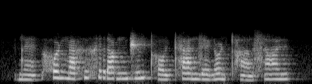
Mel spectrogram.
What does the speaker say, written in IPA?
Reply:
d̪ɛ̃˨ | xɔ˧ɳŋa˨xʉ˦xrɑ˧ɡ nd͡ʒʉ˦ɳt̪ʰɔ˨y̯ t̪ʰa˧nzɛ˨ɳɔ˦˨ɳ t̪ʰɑ̃˨u̯sɑ̃˦y̯

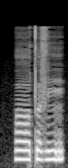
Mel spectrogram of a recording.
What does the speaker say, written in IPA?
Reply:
ʌːt̪əzĩ

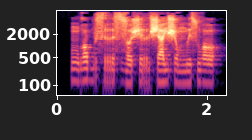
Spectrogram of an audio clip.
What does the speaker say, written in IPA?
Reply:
ŋɡɔbəsrəs zɔʃər ʃajʃɔ mɨswɔ

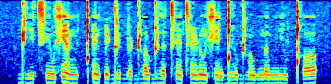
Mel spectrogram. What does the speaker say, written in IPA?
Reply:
ɖʱi t͡sʰĩwxʲãŋə ǃʼɛ̃k͡pi ɖybœ ɖʱɔwɖʱətʰɛ̃ tʰɛ̃ɽũxʲã ɡ͡ǃɛ̃wɖʱɔ̃w ŋ͡mœwŋiwǃʰɔ

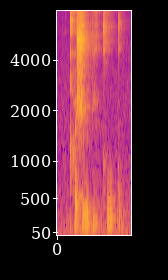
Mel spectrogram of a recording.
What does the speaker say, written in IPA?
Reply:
qʰɨʃɨpʲʉ kʰuk

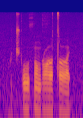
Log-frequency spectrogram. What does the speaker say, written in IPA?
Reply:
t͡ʃʼoθɔ̃ɡʕœ tˤɪ

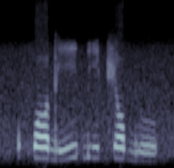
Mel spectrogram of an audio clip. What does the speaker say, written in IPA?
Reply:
fɔ˧ diː˨˦ɓi˧t͡ʃɔ˧ bu˨

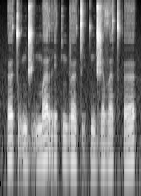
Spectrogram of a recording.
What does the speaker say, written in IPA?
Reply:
œtṵnd͡ʒḭ mɐrit mbœtḭtnd͡ʒɐðɐ t͡sʼœ

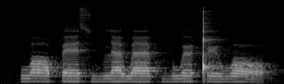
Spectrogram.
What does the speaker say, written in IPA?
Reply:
wɑ pɛsṳ læwæpi̤ wœǃøwɔ

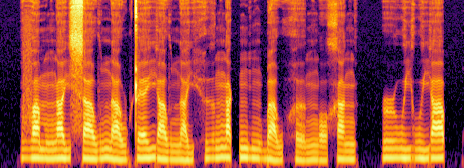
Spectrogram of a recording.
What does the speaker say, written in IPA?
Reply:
va˨˩mŋa˨˩˦j sa˨˩˦wna˨˩˨w ʈɛ˧˥ ja˨˩wna˨˩˨jhɨ˧˥ə̯ŋa˦˥k̚ ŋi˧ŋɓa˨˩˨w həː˨˩˨ ŋɔ˨˩˨xa˧ŋ | ɹu˧ju˧ jaː˦˥p̚

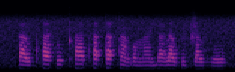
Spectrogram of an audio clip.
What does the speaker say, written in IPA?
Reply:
ka˨ʊ̯tʰä˦˨sʰo˦˨ kʰä˦tʰä˦ʔtä˦ʔtã˨ ɡɔ˦˨ŋã˦ jä˦la˦˨ʊ̯pũ˦˨t͡ɕa˦ʊ̯ zo˦

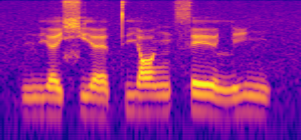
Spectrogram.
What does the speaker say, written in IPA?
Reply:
n̪jɛ˨˦ɕjɛ˨˦ t̪jɑ˦ŋse˥˨ɪ̯ li˥˨ŋ

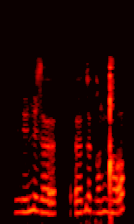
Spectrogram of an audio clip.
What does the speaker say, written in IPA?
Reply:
ɦy n̪yzə˞ | ʔə˞ ɡə˞ɡɔ ŋ͡ǃɔ

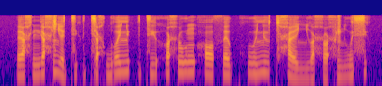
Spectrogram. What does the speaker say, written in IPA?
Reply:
ɛ˧ħnʲɛ˥ħʎɛ˩tʲ | tʲʊ˧ħɡʷɛ˥lʲ | tʲɯ˧hʊ˥ħ βʊ˥ŋhɔ˧θɛ˧˥ kʷʰɯ˧˥lʲu˧˥tħɛ˩ ʎɯ˩ħʊ˩˧ħʎu˧˥sʲ

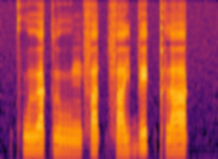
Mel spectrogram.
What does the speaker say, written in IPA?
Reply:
kʰwɯ˦˥a̯ kluː˨˩ŋfa˦˥t̚fa˦˥j be˥˩k̚ pʰla˥˩k̚

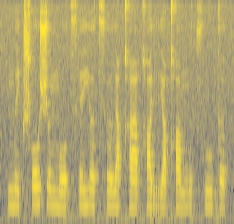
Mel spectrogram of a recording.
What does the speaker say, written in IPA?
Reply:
met͡ɕʰoʃɵ mo t͡sʰejət͡sʰɵ leqʰeqʰo rʲɵqʰo mut͡sʰuɡə

